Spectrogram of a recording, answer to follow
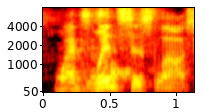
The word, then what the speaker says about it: Wenceslas: Is that how you pronounce it? Wenceslas.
